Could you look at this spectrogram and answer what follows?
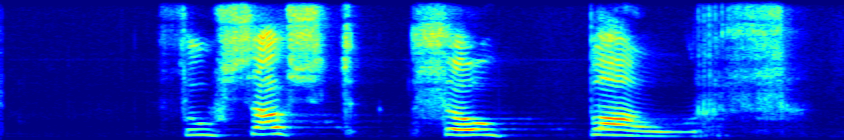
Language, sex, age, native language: Icelandic, female, 8, Icelandic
